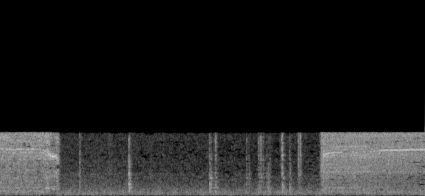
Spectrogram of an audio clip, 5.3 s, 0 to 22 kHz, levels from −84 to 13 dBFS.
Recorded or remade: recorded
